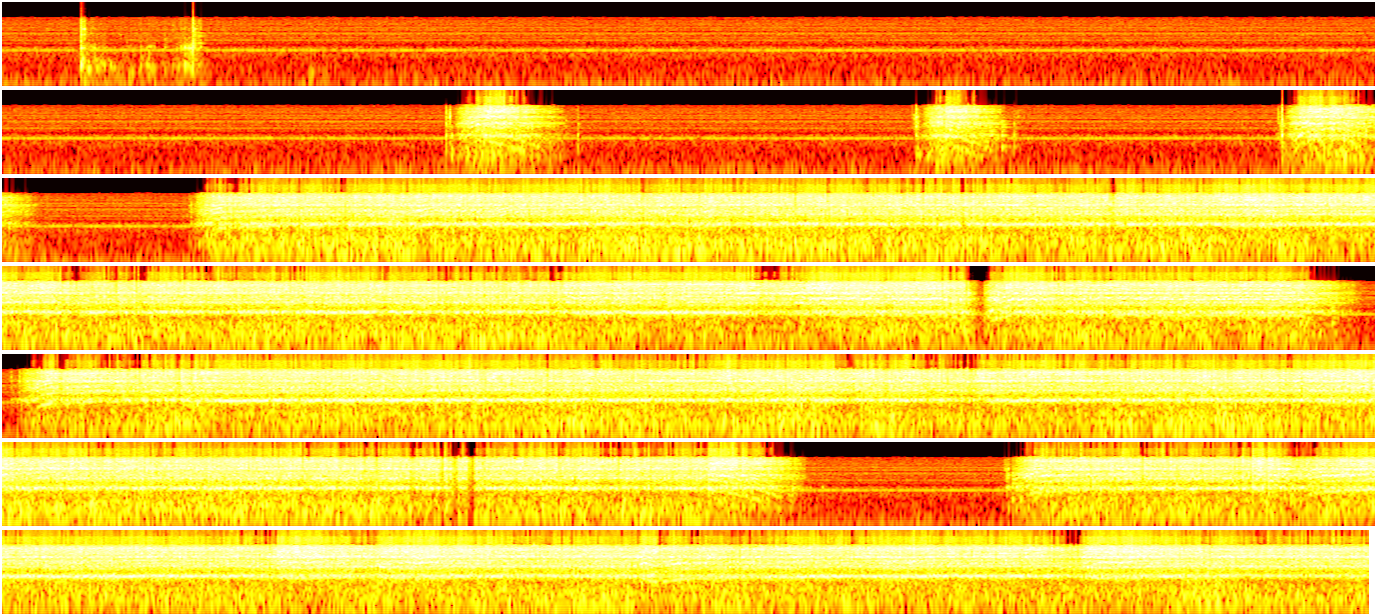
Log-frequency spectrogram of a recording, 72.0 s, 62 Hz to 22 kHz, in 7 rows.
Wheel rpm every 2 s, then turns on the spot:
0, 0, 0, 0, 0, 0, 0, 10, 10, 10, 40, 160, 220, 230, 230, 230, 230, 230, 210, 170, 130, 210, 230, 230, 230, 220, 230, 230, 130, 50, 180, 220, 220, 210, 230, 230.
none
